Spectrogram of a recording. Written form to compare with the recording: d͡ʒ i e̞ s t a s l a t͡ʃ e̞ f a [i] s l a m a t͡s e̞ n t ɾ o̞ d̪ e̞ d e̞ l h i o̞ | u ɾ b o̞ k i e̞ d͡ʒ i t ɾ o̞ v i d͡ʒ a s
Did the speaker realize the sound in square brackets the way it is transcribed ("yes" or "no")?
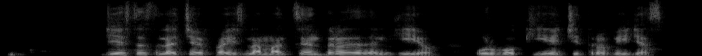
yes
